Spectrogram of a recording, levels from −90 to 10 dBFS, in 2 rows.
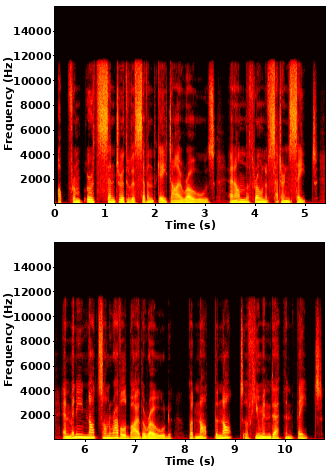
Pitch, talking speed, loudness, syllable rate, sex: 145 Hz, 185 wpm, -19 LUFS, 4.5 syllables/s, male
